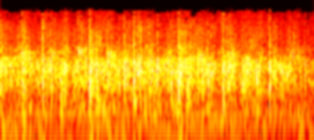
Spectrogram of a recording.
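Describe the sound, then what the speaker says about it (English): Audience applause, a dense burst of many hands clapping at once, steady and moderately loud for the full couple of seconds. "Can we get a round of applause for Booger Man?"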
